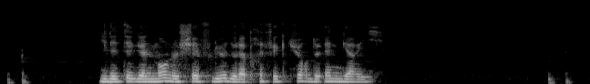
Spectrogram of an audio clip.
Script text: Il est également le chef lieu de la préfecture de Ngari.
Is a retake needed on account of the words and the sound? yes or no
no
